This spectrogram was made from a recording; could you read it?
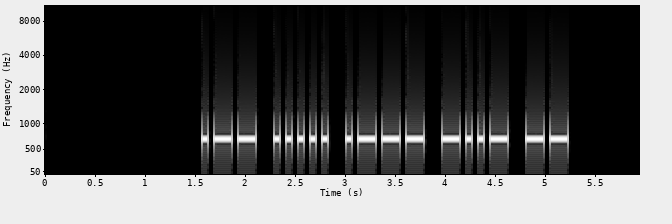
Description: Morse code, heard as a keyed tone, about 20 wpm, 700 Hz. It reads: W5JXM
